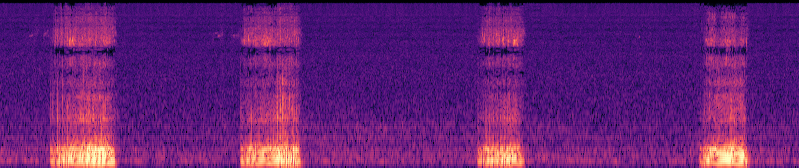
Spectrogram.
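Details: Pet dog asleep and snoring, four rasping, buzzy breaths arriving roughly every two seconds, each a short burst of raspy, hissing noise with a vibrating low rattle, separated by quiet indoor silence.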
